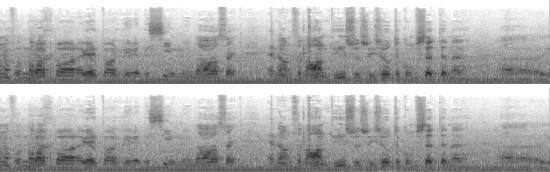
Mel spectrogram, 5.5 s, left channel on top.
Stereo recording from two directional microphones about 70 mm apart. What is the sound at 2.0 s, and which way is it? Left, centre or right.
Speech, centre.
